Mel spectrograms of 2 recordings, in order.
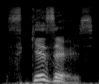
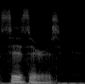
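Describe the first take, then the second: First: The word begins with a hard 'sk' sound. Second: The word begins with a plain 's' sound. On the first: The speaker calls it wrong. "make you think it's pronounced skizzers" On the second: The speaker calls it right. "it's actually pronounced scissors"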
